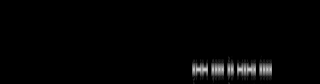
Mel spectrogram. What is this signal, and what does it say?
Morse code, heard as a keyed tone, about 70 wpm, 700 Hz. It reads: WHICH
